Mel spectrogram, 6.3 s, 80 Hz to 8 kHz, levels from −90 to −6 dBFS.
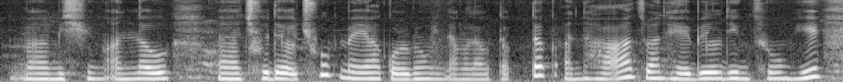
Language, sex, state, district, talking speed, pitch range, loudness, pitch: Mizo, female, Mizoram, Aizawl, 235 wpm, 200-225 Hz, -15 LUFS, 210 Hz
